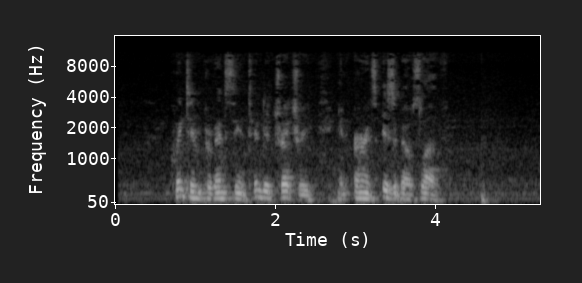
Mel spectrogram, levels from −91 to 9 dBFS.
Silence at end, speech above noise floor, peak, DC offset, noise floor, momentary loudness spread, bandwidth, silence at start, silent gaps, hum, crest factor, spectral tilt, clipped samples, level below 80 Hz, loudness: 0.65 s; 28 dB; -14 dBFS; under 0.1%; -59 dBFS; 18 LU; 11.5 kHz; 0.1 s; none; none; 18 dB; -6.5 dB/octave; under 0.1%; -58 dBFS; -32 LUFS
